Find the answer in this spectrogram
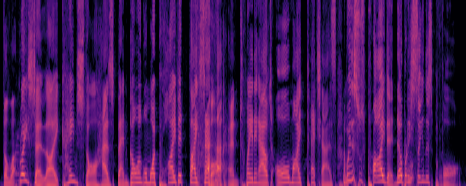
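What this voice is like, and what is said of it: Put-on Cockney accent. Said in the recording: “What are you, a Cockney accent?”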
